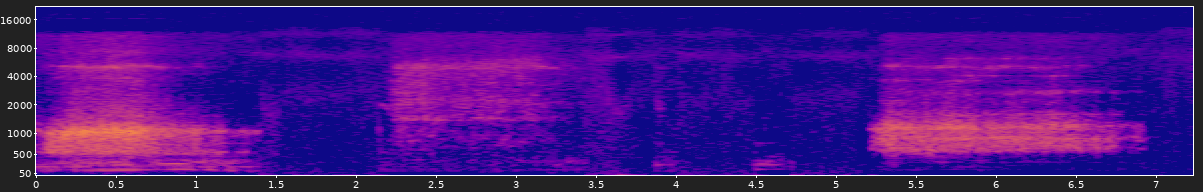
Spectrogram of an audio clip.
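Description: Breathy exhalations in a qigong class practising the spleen healing sound, a soft whooo followed by two further airy breaths, close and quiet with pauses between them.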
